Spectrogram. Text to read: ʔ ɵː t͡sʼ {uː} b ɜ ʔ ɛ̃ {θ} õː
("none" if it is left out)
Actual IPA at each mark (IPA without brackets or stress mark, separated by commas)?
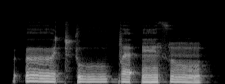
uː, θ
